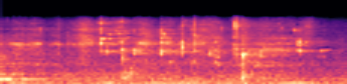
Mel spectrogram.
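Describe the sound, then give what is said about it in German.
A drink is poured into a glass, with light glassy clinks and taps scattered through a couple of seconds and no voices. “Ich schütte mir mal eben was ein.”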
